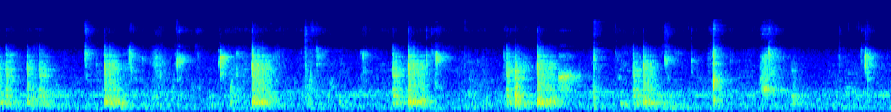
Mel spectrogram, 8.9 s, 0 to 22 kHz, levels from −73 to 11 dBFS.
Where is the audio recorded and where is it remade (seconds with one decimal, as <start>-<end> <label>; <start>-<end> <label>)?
0.0-8.9 remade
